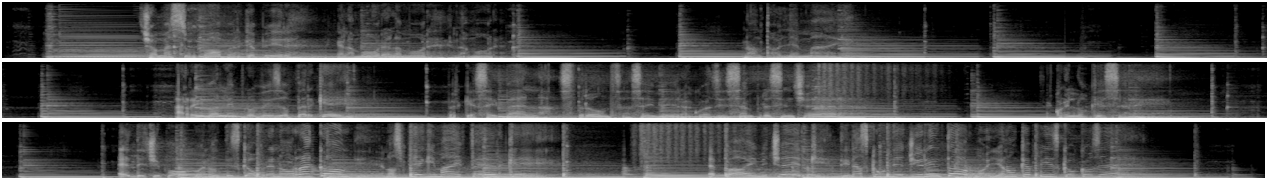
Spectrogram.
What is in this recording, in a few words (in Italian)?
Voce Maschile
